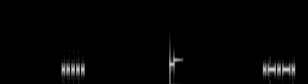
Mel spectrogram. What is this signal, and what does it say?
Morse code, heard as a keyed tone, about 49 wpm, 700 Hz. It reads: 5 <AR>
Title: Single Character (Letter:Number:Punctuation:Prosign) Alt 50wpm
